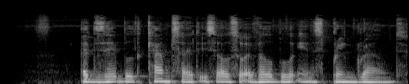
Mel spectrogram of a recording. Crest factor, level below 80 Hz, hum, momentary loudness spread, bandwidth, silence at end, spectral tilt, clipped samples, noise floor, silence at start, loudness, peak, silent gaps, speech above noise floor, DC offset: 16 dB; -48 dBFS; none; 12 LU; 11 kHz; 0 s; -5 dB/octave; under 0.1%; -47 dBFS; 0.4 s; -23 LUFS; -6 dBFS; none; 24 dB; under 0.1%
